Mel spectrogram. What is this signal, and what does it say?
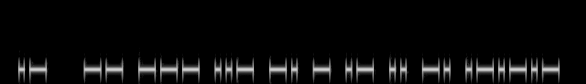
Morse code, heard as a keyed tone, about 22 wpm, 700 Hz. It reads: A MOUNTAIN.
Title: Sentences from Top 1000 Words - Review Part 3 - 22wpm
